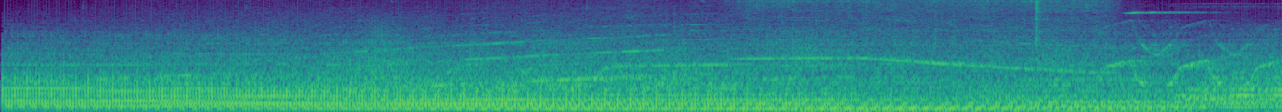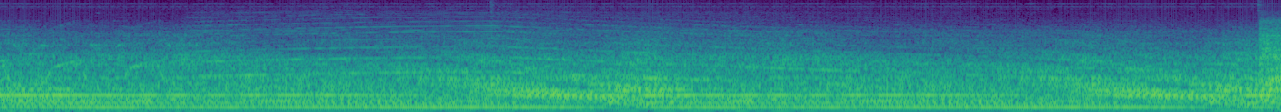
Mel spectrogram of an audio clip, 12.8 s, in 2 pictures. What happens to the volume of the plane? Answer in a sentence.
The volume of the plane stays about the same.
